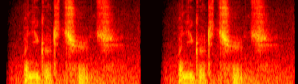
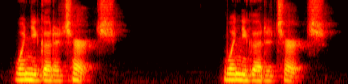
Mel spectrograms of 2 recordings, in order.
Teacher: with you reduced and with a flap T between these vowels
